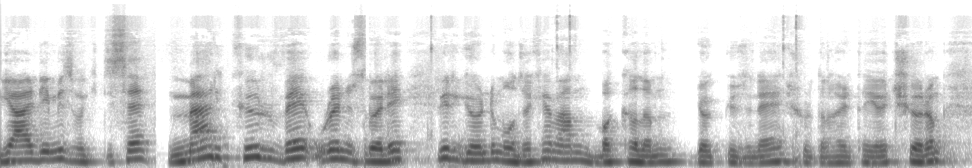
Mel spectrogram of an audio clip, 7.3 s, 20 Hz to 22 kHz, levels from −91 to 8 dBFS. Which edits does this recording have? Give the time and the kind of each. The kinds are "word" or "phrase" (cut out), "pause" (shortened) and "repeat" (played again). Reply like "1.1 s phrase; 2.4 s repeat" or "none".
1.2 s pause; 2.7 s word; 3.3 s word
